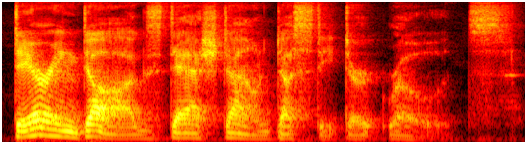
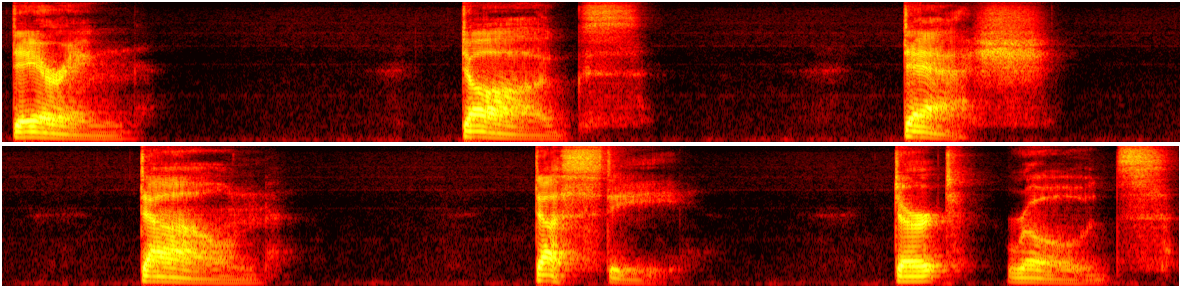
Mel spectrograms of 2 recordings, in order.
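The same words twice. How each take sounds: First: It is said very quickly without breaks. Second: It is said slowly, word by word.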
